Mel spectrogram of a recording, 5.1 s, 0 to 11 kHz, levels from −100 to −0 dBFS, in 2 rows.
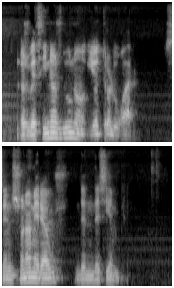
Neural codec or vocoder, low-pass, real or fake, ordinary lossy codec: none; 9.9 kHz; real; Opus, 24 kbps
